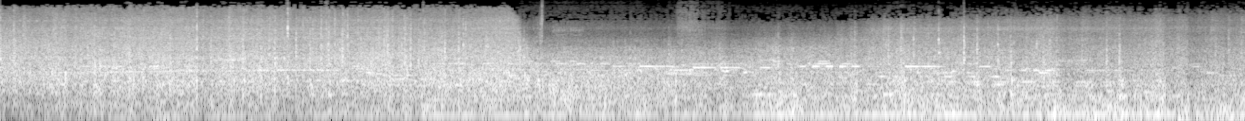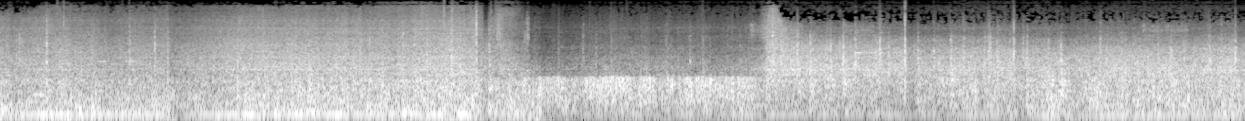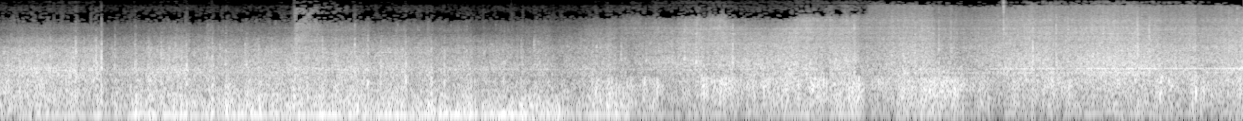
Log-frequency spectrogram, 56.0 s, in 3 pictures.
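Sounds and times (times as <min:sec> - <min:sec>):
miniature train wheels rumbling: 0:00.0 - 0:08.6, 0:12.8 - 0:56.0.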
